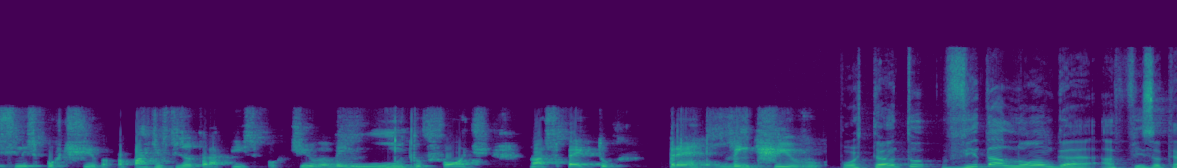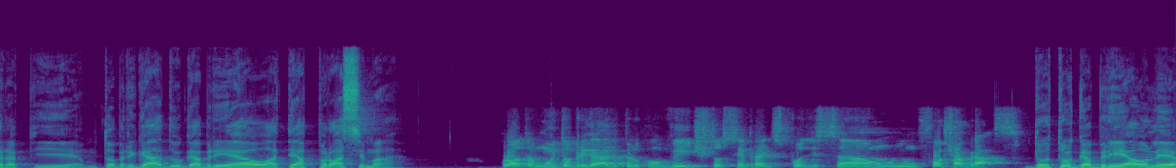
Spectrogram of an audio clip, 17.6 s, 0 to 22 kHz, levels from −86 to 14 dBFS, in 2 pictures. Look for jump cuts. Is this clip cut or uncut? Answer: uncut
